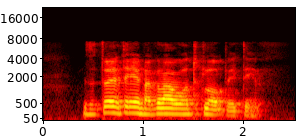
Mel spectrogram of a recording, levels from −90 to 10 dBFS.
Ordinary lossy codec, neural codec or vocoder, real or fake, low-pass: none; codec, 16 kHz, 2 kbps, FunCodec, trained on LibriTTS, 25 frames a second; fake; 7.2 kHz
